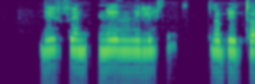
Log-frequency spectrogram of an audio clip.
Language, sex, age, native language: Icelandic, female, 9, Icelandic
